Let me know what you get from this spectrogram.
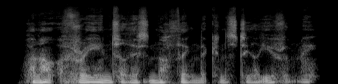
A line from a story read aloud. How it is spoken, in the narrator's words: Harry murmured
